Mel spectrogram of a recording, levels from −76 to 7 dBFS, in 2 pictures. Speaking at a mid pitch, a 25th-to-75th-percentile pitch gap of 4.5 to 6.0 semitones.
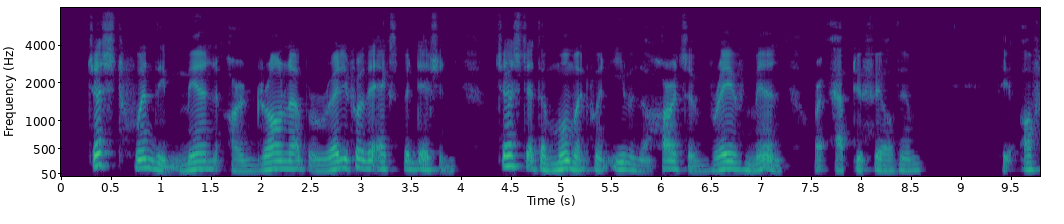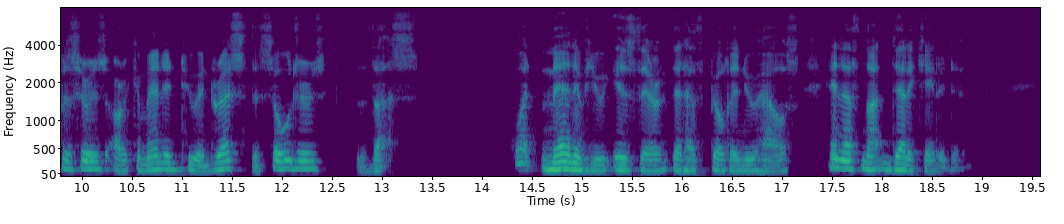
No: low, 120 Hz; average, 4.8 semitones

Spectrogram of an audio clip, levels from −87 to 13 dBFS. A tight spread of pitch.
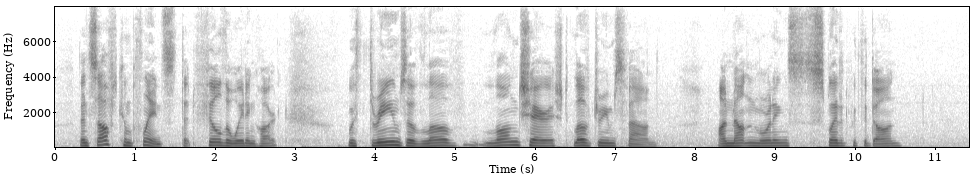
Yes: narrow, 2.3 semitones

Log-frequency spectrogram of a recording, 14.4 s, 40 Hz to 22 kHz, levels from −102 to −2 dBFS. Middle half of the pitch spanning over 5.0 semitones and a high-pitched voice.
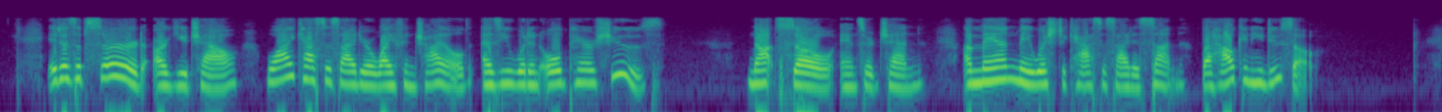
No: average, 3.8 semitones; high, 195 Hz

